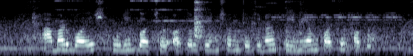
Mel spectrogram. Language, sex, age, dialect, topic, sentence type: Bengali, female, 18-24, Northern/Varendri, banking, question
